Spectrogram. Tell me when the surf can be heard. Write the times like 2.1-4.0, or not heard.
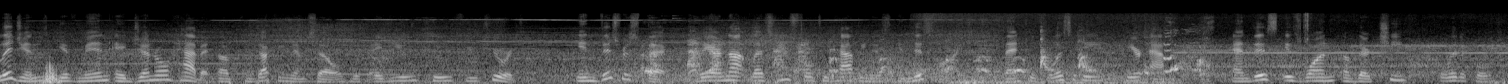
0.0-15.0.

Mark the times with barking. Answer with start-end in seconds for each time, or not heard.
6.4-12.2.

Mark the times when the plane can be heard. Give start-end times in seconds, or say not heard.
0.0-15.0.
